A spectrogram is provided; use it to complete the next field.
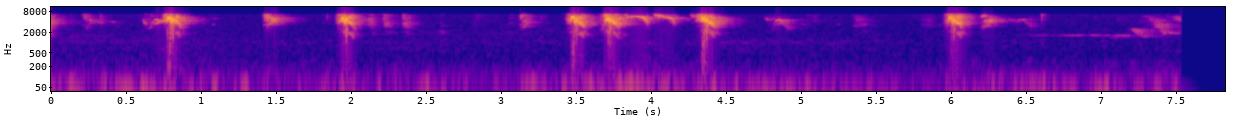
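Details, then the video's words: Garden-feeder sparrows on 4/18, one selfish bird chasing rivals away from the seed: a lively series of bright, high chirps and twittering notes, some doubled, spread irregularly across the clip. "スズメが庭に来ました！ No449 short 4/18 我ままチュン"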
